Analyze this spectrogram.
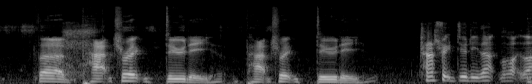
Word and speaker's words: Doody: But it's spelled D-O-O-D-Y, not D-U-T-Y. Doody.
